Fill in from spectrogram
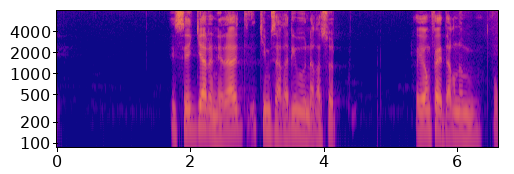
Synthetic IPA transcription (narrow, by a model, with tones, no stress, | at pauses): i˨se˦ɡʲa˦ta˨ne˨ta˦kʲi˦ms̬a˨ka˨di˦bu˧˦na˨ka˨so˦t̚ | a˨jo˦ŋfɛ˦a˨da˦kno˧mfu˦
